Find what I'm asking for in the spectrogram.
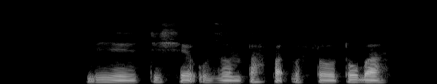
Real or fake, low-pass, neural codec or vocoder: real; 7.2 kHz; none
